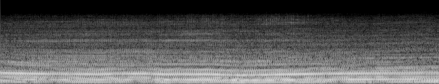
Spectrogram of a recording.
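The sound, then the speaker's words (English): A car burning rubber and accelerating hard on Hollywood Boulevard, a loud sustained engine drone with strong steady harmonics that dips briefly midway and then holds. “now he's like burning rubber.”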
